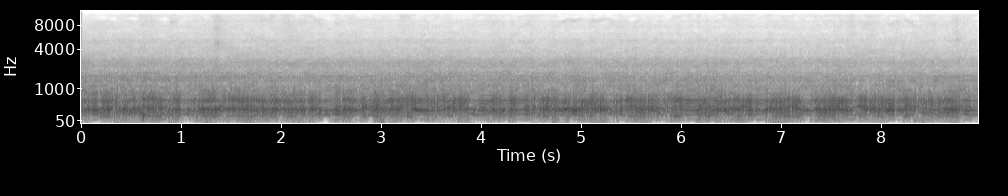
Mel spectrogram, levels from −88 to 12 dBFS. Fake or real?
fake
